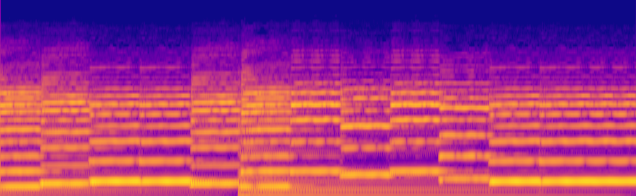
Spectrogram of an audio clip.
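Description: Alto saxophone melody played slowly at half speed, one stepwise note about every half second, over sustained low backing chords that change a little over two seconds in.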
